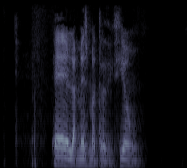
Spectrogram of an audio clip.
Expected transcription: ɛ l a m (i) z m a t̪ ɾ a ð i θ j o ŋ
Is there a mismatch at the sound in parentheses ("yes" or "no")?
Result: yes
